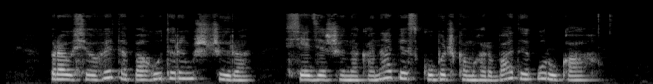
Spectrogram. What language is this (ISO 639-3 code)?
bel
